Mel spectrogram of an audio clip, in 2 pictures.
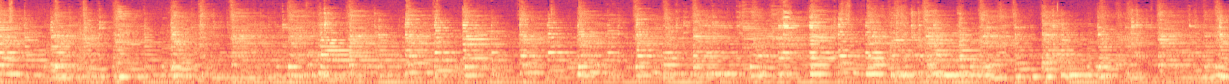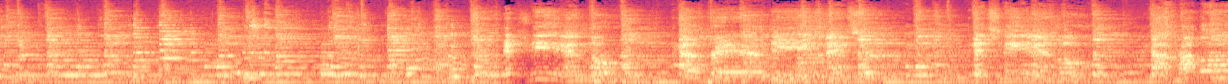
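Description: Live bluegrass band playing: banjo, mandolin, acoustic guitar and electric bass guitar, with quick plucked notes throughout. The music breaks off for a moment about three quarters of the way through, then picks up again.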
